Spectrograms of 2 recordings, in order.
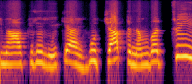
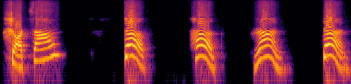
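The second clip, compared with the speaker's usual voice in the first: phonics drill; 3 semitones higher, slower than usual. Shown as a demonstration. Teacher demonstrating short and long sounds, emphatic. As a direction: model the sound for the class.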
